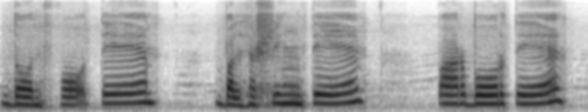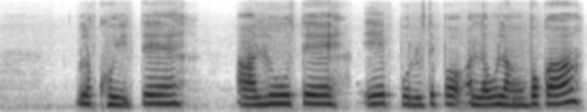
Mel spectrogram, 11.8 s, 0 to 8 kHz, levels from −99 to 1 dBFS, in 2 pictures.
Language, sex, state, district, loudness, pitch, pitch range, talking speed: Mizo, female, Mizoram, Aizawl, -18 LUFS, 230 Hz, 205-235 Hz, 95 wpm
